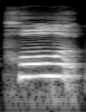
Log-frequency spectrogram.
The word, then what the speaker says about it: Poul: Paul Paul would be the first name, like literally how it's spelled.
